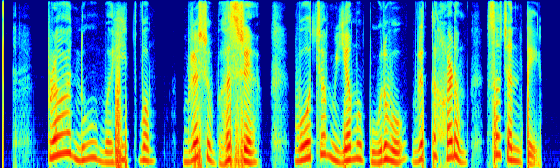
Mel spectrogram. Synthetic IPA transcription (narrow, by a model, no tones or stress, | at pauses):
pɾaːnuːmɐɦit̪ʋɐm | bɾɐʃbʱɐsɐ | ʋoːt͡ʃɐmjɐmpuːɾʋoːʋɾɪt̪ːhɐɳɐm | sɐt͡ʃɐnt̪ḛː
